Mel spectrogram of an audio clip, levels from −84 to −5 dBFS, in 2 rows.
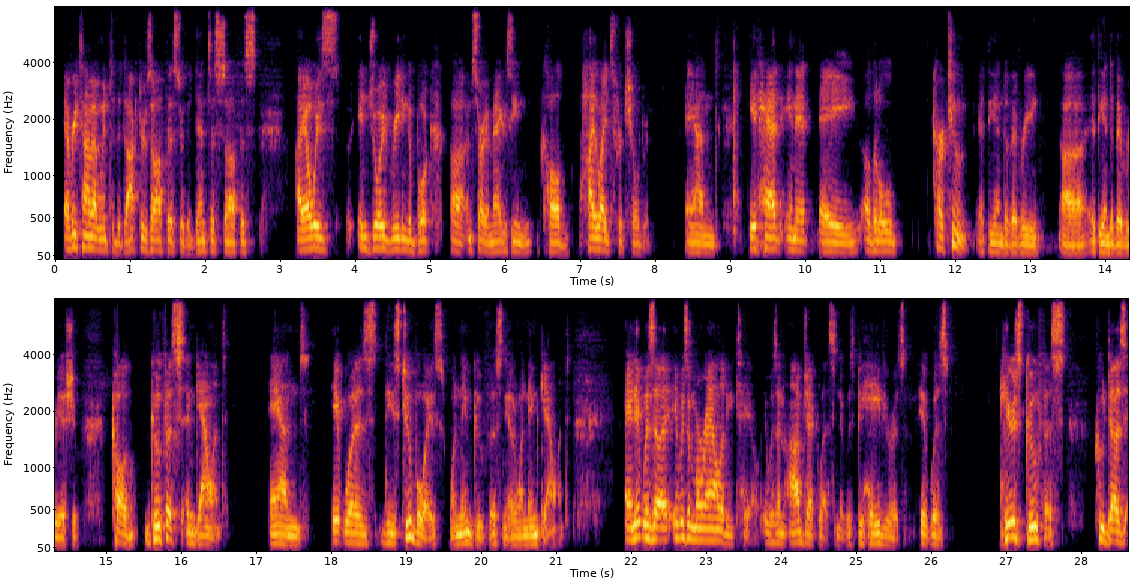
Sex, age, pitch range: male, 40-59, 100-140 Hz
